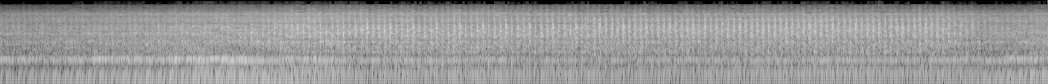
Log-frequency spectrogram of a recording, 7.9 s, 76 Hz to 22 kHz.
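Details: Land Rover Defender 110 diesel after a transfer box swap and new clutch, no exhaust fitted, clutch in, mic near the gearbox: even clatter about three beats a second with a light turbo whistle and no rattle; normal idle.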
